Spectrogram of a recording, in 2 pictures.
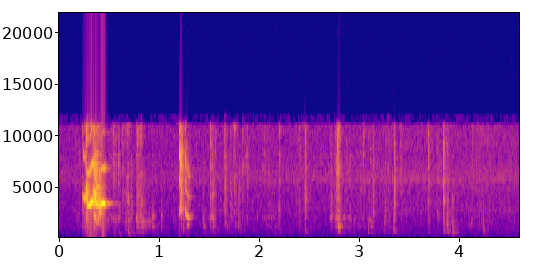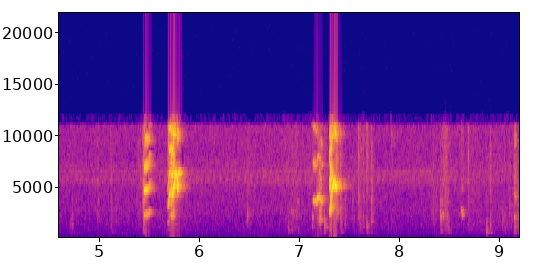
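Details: Several pet rosy-faced lovebirds (Agapornis roseicollis) give sharp, shrill chirps and squeaks in short bursts a second or two apart, with soft clicks and scratchy sounds, amid city street noise.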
